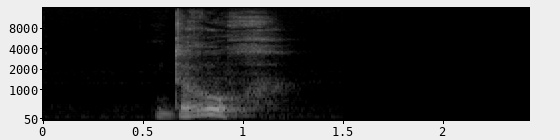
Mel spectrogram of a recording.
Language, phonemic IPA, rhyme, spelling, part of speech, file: Dutch, /drux/, -ux, droeg, verb, Nl-droeg.ogg
- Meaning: singular past indicative of dragen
